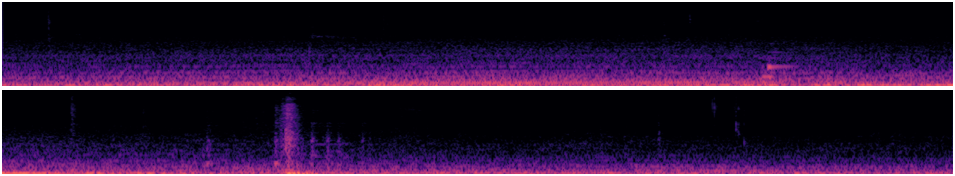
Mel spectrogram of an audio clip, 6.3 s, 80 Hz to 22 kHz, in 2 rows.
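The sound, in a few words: Mercedes V-Class V300d van driving during braking test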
